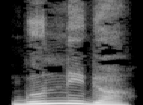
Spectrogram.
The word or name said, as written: ಗುನ್ನಿಗ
